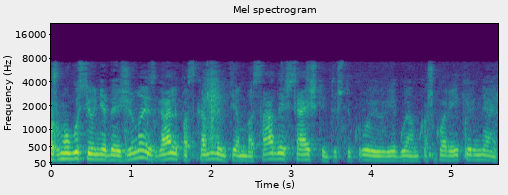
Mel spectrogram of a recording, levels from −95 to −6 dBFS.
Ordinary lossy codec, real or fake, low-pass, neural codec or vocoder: Opus, 64 kbps; fake; 7.2 kHz; vocoder, 24 kHz, 100 mel bands, Vocos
